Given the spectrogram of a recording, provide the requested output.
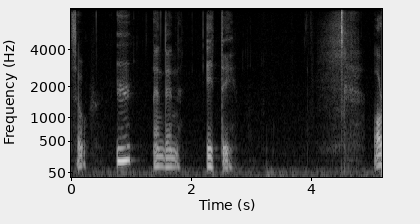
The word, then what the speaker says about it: eu: Okay, but you will have to pronounce it U. So remember, main difference or big difference between what you write and what you pronounce. So you write it like that, EU, but then you pronounce it U.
